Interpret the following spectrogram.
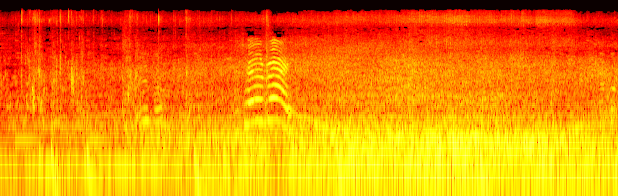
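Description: A dense crowd of feeding catfish churning and splashing at the water surface, a steady wash of splashing that gets louder about two seconds in, with a low steady hum underneath.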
